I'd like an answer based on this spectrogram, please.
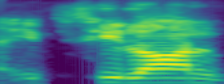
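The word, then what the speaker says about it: epsilon: इप्सिलॉन पढ़ते हैं बेटा, ध्यान रखना, ऐसा प्रोनाउंसिएशन है, बड़ा सरल है।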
